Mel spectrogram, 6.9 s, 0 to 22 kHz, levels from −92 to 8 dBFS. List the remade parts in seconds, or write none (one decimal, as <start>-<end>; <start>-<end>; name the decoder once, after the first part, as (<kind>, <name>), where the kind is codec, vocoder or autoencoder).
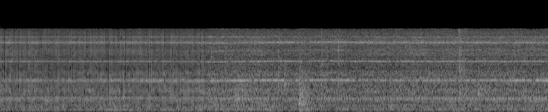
0.0-2.6 (vocoder, BigVGAN v2)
